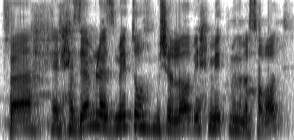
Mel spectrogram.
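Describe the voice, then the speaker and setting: A man's voice: a little high, very fast. A man with an Egyptian accent vlogging his workout in a gym, joking with the cameraman and giving coaching tips. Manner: joking, teasing banter between sets; coaching instructions. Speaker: fitness vlogger. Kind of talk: casual workout vlog.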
